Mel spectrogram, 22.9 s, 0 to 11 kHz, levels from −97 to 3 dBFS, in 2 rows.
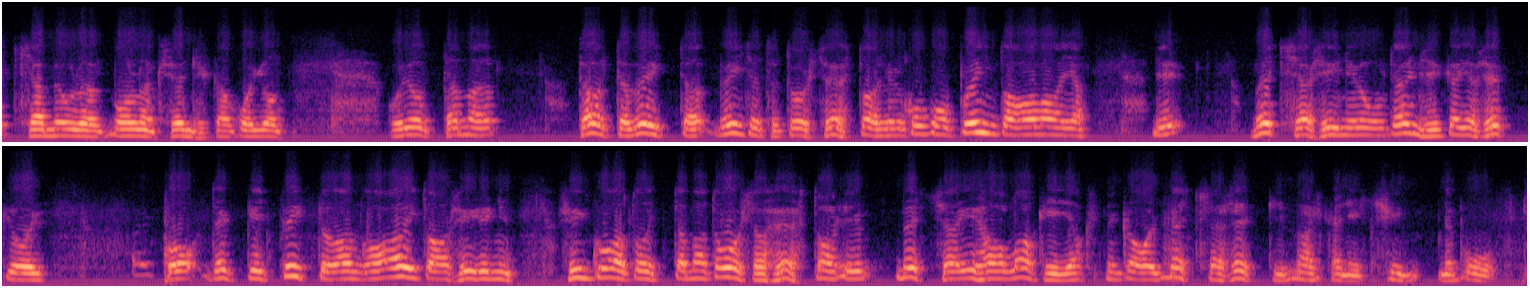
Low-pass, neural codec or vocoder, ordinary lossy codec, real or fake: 9.9 kHz; none; none; real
